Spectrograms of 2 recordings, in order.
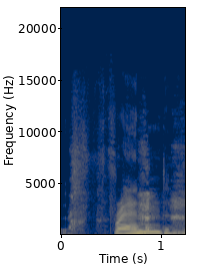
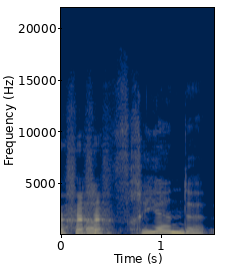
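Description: First: "friend" as one firm syllable, frend; louder teacher's model of "friend", rhyming with "end"; correct pronunciation. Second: "friend" in two beats with a trailing extra vowel; student's mispronunciation. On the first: Shown as a demonstration. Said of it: "It's friend". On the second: Retold or imitated. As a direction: mimic "friend" as "free-end-uh". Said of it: "new student and they say to you".

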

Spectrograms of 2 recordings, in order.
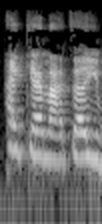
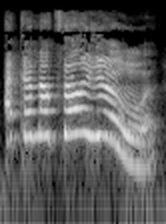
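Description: First: Said in the usual way. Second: High, loud "I cannot tell you"; squealed refusal. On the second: Real, not acted. Reader refusing to spoil the ending, squealing. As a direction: tease the viewers with a squeal.

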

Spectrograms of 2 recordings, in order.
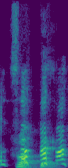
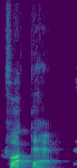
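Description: First: High squeaky laughing repeat. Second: Said in the usual way. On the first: Real, not acted. Host rejects pandering, squealing with laughter. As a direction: laugh it out much higher.

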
